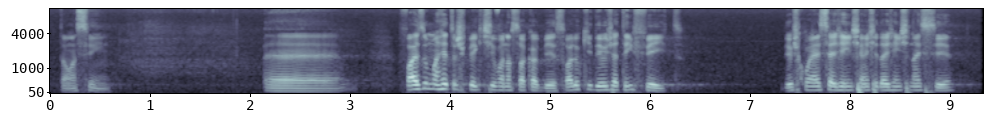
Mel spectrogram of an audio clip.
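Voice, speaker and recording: The speaker has a dark, mellow tone and lively intonation. The pace is moderate, broken by long, frequent pauses. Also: man, medium pitch for a man. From Brazilian Northeast (Paraíba). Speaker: lay preacher. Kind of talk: sermon.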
